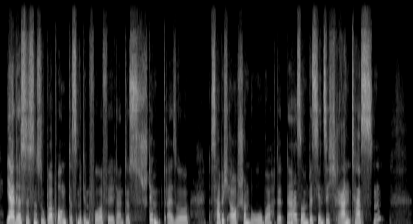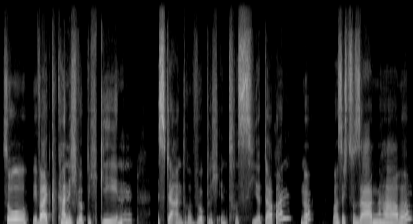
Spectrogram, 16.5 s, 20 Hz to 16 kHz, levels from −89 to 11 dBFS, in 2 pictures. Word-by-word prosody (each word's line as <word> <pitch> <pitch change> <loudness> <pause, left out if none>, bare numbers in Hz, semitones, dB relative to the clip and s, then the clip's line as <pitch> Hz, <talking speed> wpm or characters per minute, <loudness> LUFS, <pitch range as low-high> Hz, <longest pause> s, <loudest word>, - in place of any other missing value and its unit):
Ja, 330 +4 +10
das 220 +5 +3
ist 280 -4 -1
'n 215 - +2
super 185 +7 0
Punkt, 275 -4 -1
das 180 +5 -3
mit 210 0 -4
dem 195 -1 -4
Vorfiltern, 200 -9 -5
das - - -2
stimmt. 220 -9 -3
Also, 175 +1 -3 0.4
das - - -3
habe - - +1
ich 335 - -4
auch 255 +5 +2
schon 230 -5 0
beobachtet, 165 -3 -6
ne? - - -1
So 245 - -1
'n 225 -3 +1
bisschen 220 -1 0
sich 180 -2 -4
rantasten, 280 +6 +2 0.8
so: 225 0 +5
„Wie 225 +3 -5
weit 250 +1 +6
k - - -9
kann 255 0 +4
ich 270 -5 -2
wirklich 225 +2 -5
gehen? 160 - -1 0.7
Ist - - +6
der - - +1
andere 165 +3 -9
wirklich 165 +4 -7
interessiert 160 -3 -2
daran, 260 - -1 0.4
ne, - - -2 0.5
was 220 +1 -3
ich 245 -1 -4
zu 255 - -3
sagen 225 +5 +2
habe?“ 260 +5 +1
220 Hz, 165 wpm, -25 LUFS, 180-250 Hz, 0.8 s, Ja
